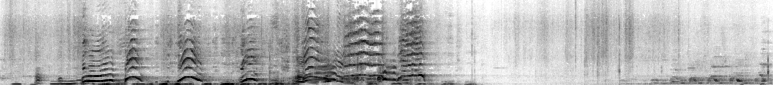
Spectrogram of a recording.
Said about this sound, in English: And so let me show you a brief clip of pant hooting from my colleague Zarin Machanda at Tufts to give you a sense of this. This is chimpanzee pant hooting taken at her field site.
